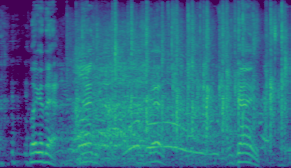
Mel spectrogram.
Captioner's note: laughter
